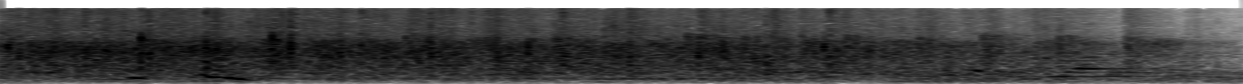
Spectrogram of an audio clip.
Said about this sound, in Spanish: Un aplauso, por favor, para Florida.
